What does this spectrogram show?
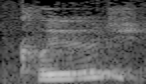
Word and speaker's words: kluge: which I also have and recommend it's called Cluj am i pronouncing that correctly Gary that's right clue rhymes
